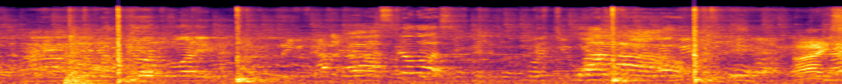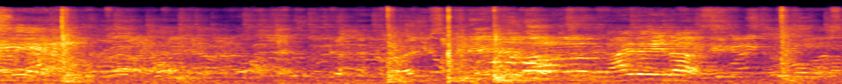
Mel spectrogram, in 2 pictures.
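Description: Bean bags thud onto a wooden board.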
